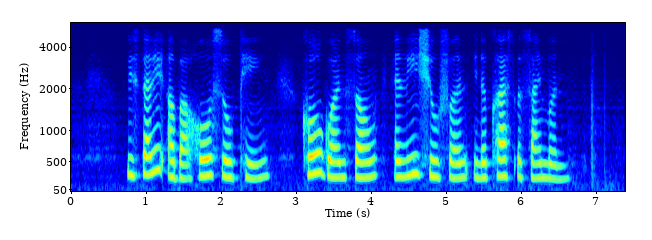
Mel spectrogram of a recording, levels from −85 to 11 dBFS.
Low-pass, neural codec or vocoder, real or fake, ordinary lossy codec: 5.4 kHz; codec, 16 kHz, 0.3 kbps, FocalCodec; fake; none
